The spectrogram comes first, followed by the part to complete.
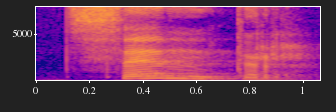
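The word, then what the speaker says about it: центр: Ce mot se lit comme centre.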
